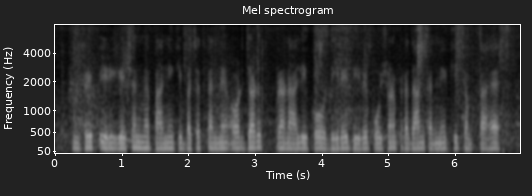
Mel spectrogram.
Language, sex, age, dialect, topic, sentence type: Hindi, male, 18-24, Garhwali, agriculture, statement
